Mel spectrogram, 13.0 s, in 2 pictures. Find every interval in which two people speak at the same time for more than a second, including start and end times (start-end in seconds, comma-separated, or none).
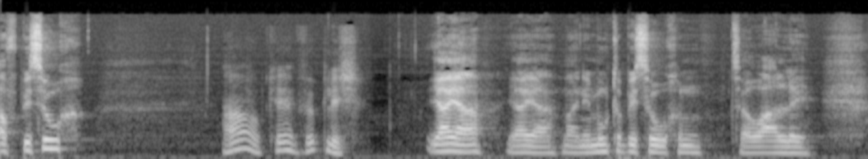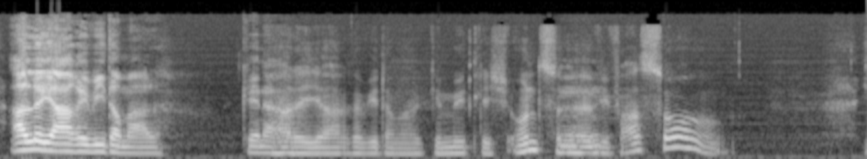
none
